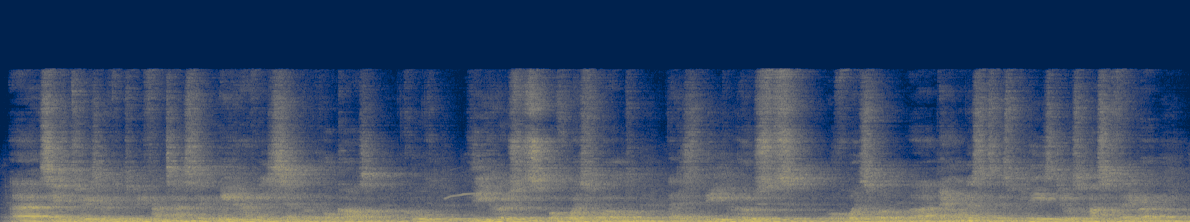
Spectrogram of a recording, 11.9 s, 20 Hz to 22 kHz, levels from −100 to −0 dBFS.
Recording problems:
room echo; strong; dies away in 3 s
off-mic speech; far
murmuring crowd; faint; throughout; 25 dB below the speech

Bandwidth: 15 kHz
